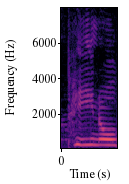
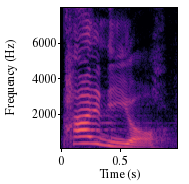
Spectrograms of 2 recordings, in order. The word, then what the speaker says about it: pineal: But that random firing with Eddie being a professor, I just asked him as I came up here, now how do you pronounce penal gland? And he said, pineal. Think of the pine tree.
